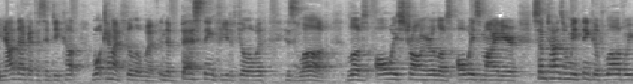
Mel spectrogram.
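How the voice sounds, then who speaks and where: High-voiced man giving earnest motivational talk. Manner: earnest, emphatic, repeats phrases. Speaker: co-host. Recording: roomy echo, faint noise.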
